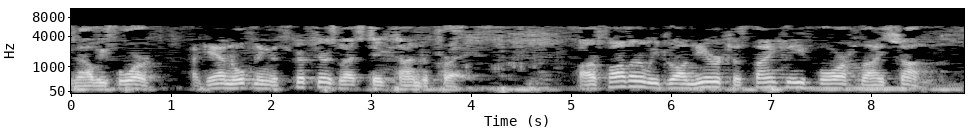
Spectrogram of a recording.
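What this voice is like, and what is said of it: Hoarse, slightly rough voice. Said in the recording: “I have a little frog in my throat tonight”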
